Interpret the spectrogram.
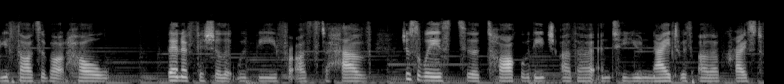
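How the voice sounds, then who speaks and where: A woman's voice: fairly low pitch, fairly bright tone. A young woman hosting a faith podcast. She prays fervently, then chats casually and tells personal stories with many fillers. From United States, partly raised in Jamaica. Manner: fervent, repeats thanks and "God" often; chatty, many "you know" fillers. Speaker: podcast host. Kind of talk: prayer and personal storytelling.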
